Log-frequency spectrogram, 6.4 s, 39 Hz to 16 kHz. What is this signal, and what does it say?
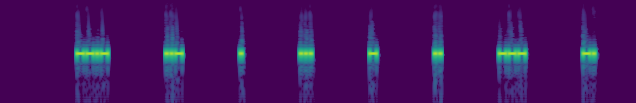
Morse code, heard as a keyed tone, about 48 wpm, spaced as for 14 wpm, 690 Hz. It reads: QUESTION
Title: 8x Character Spacing - Top 500 Words - 50wpm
